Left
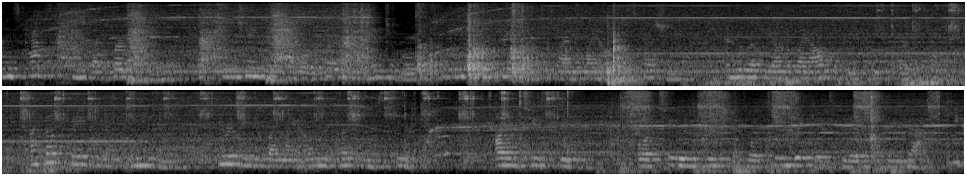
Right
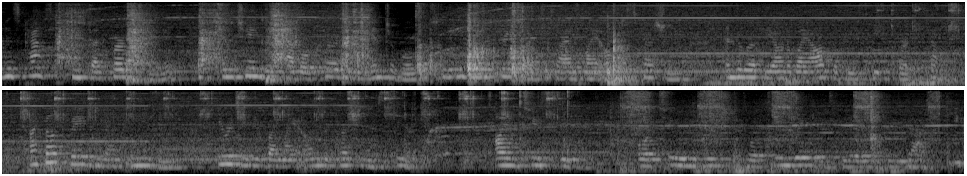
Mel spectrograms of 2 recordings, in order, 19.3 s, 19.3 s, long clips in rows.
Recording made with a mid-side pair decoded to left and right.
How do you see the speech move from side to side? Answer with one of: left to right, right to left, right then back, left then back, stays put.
right to left.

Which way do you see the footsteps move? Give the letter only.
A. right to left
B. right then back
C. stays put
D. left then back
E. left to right
A.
